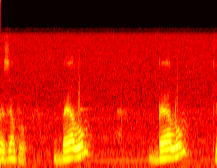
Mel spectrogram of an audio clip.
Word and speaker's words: bellum: LL, tienen dos sonidos e se pronunciam separadamente, né?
